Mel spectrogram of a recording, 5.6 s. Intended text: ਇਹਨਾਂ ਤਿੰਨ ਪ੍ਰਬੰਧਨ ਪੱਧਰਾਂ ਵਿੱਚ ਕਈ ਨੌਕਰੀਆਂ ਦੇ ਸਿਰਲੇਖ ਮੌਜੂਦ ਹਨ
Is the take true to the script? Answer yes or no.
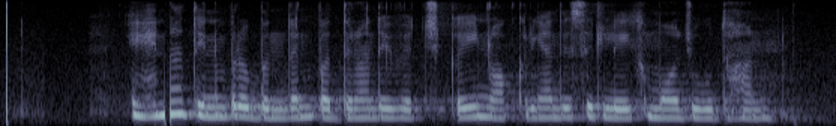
no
